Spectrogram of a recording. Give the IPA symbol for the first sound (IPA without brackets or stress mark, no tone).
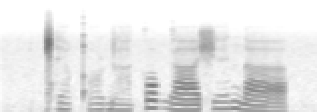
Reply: ǁʰ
